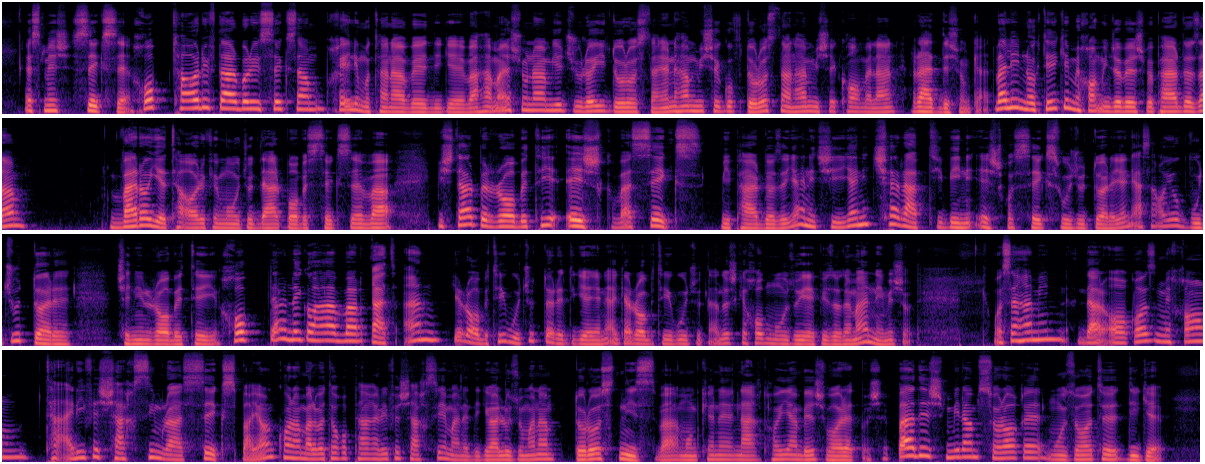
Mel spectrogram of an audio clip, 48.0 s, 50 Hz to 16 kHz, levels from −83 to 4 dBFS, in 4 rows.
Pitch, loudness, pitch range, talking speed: 155 Hz, -27 LUFS, 135-200 Hz, 150 wpm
